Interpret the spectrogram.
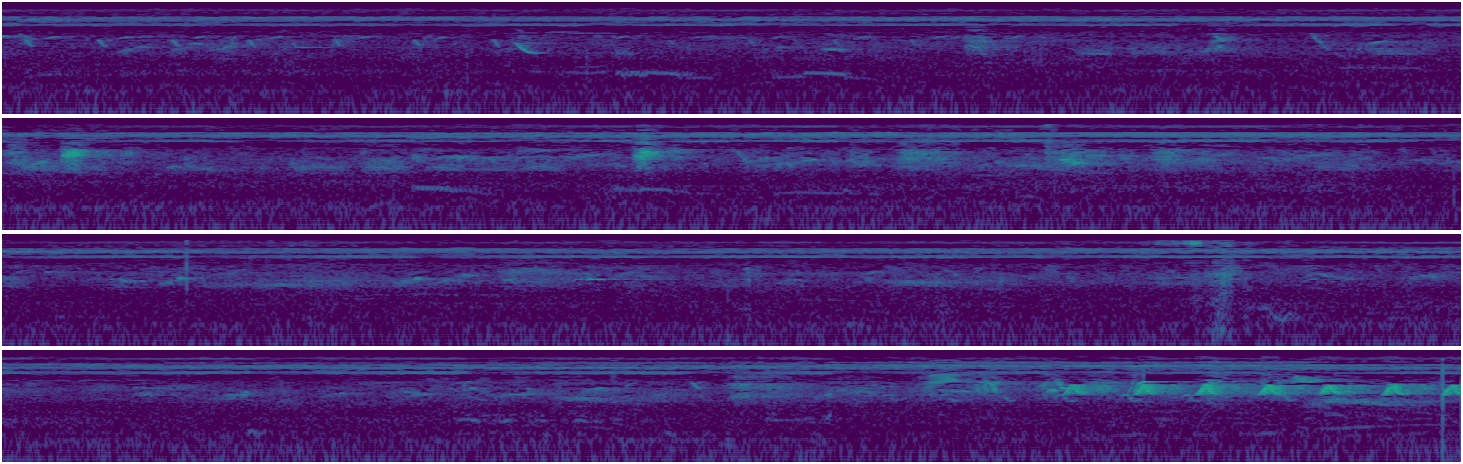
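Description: Birds calling faintly, scattered short chirps, with a fast repeated call of about five notes a second starting near the end, the loudest sound here.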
